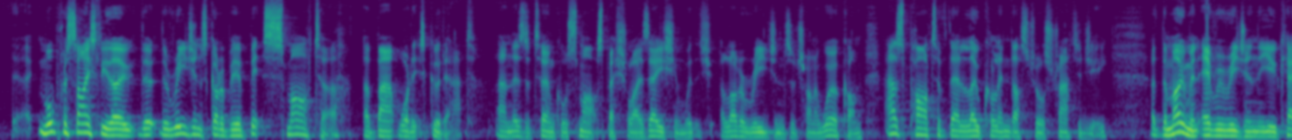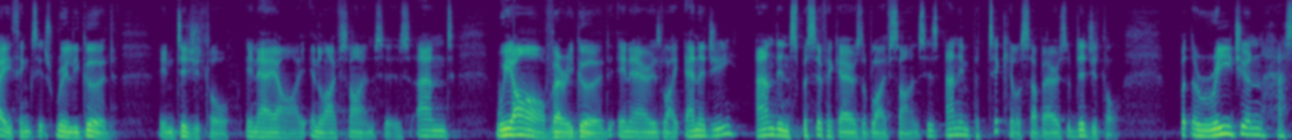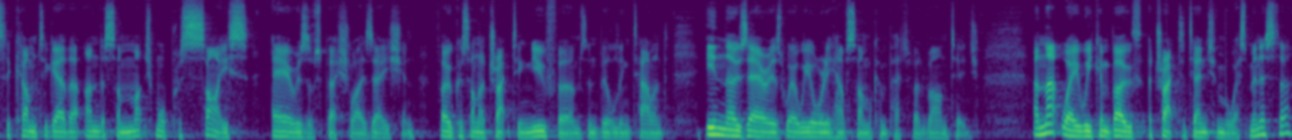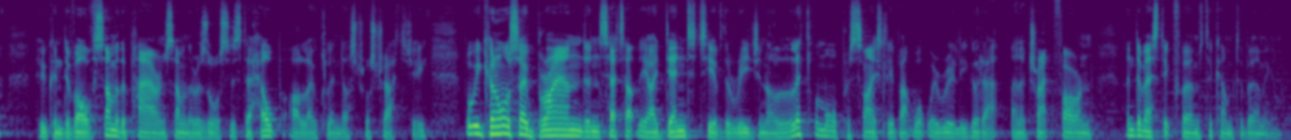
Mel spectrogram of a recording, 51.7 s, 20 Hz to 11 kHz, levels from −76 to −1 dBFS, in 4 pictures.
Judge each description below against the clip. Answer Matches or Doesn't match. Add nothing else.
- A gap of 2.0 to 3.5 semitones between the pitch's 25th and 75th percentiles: Doesn't match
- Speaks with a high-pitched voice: Doesn't match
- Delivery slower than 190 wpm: Doesn't match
